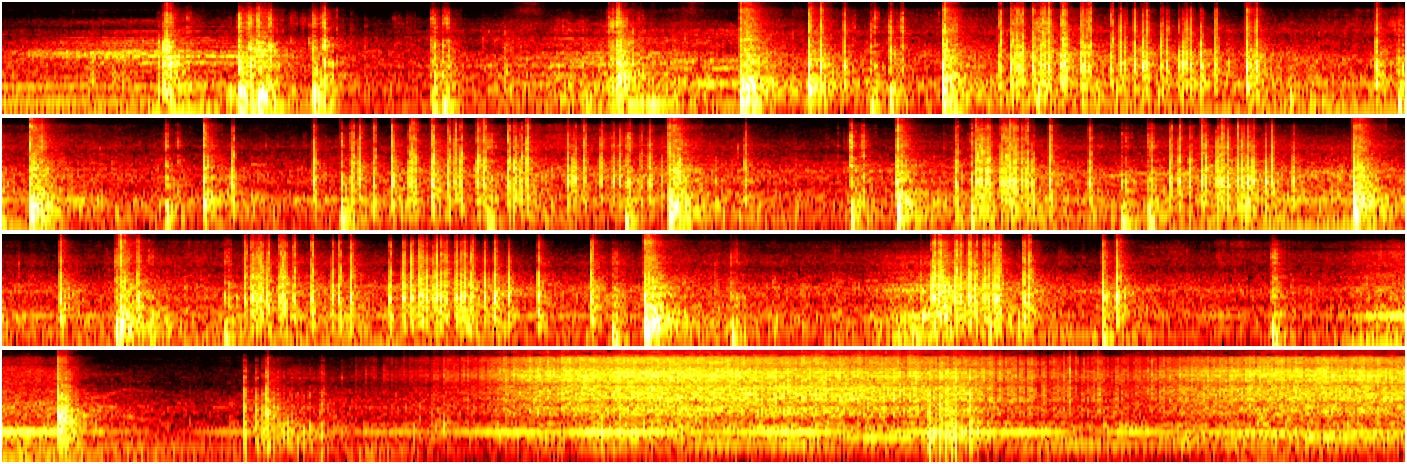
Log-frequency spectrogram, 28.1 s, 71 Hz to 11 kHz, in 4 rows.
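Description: Aerial fireworks exploding in rapid succession: a long run of sharp bangs and crackles. About 22 seconds in, the bangs stop and give way to a loud, steady rushing noise with a low hum under it.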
